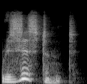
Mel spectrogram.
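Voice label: "resistant", British English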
